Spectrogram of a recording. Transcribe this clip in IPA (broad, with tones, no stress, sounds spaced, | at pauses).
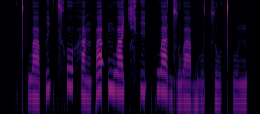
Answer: t̪ʰ w a˨˩ p i˦ ʔ t͡sʰ o˦ h a˨˩ ŋ p a˦ ʔ n̪ w a˦ t͡ɕʰ i˦ ʔ p w a˥˧ d͡z w a˨˩ b u˨˩ t͡s u˨˩ t̪ʰ u˧ n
